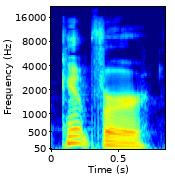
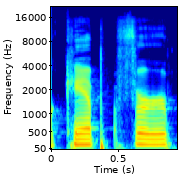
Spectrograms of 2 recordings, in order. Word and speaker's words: camphor: Now we have camphor. You can sort of pronounce the P if you want, camphor or campfer. C-A-M-P-H-O-R, noun from the 14th century,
